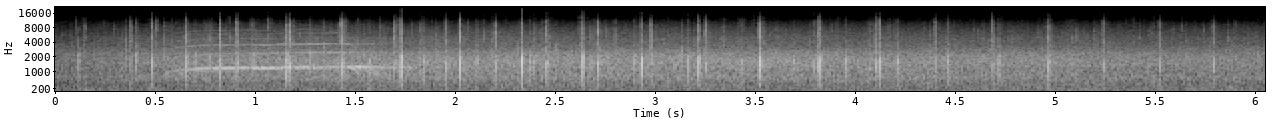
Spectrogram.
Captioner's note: audience applauding and cheering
